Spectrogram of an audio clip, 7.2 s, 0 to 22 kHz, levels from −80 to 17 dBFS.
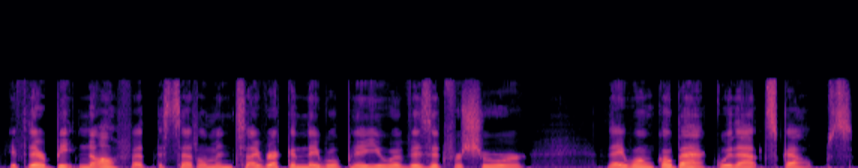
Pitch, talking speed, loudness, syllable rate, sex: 170 Hz, 200 wpm, -18 LUFS, 4.9 syllables/s, female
